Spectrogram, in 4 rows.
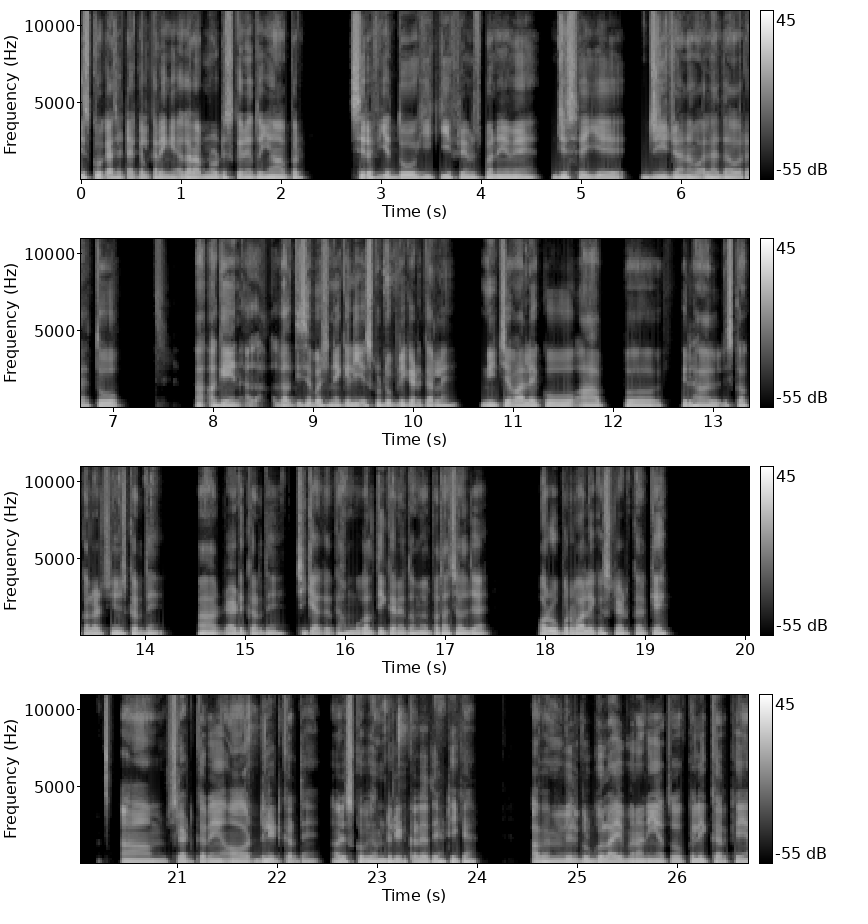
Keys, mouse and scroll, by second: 4.8 click, 7.9 click, 9.6 ctrl+d, 10.7 click, 13.4 click, 15.1 click, 18.5 click, 22.6 click, 23.7 scroll up 1, 24.0 space, 24.1 click, 24.5 space, 25.8-26.7 drag.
